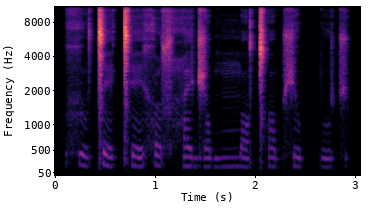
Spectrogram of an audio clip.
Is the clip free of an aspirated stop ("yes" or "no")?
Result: no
